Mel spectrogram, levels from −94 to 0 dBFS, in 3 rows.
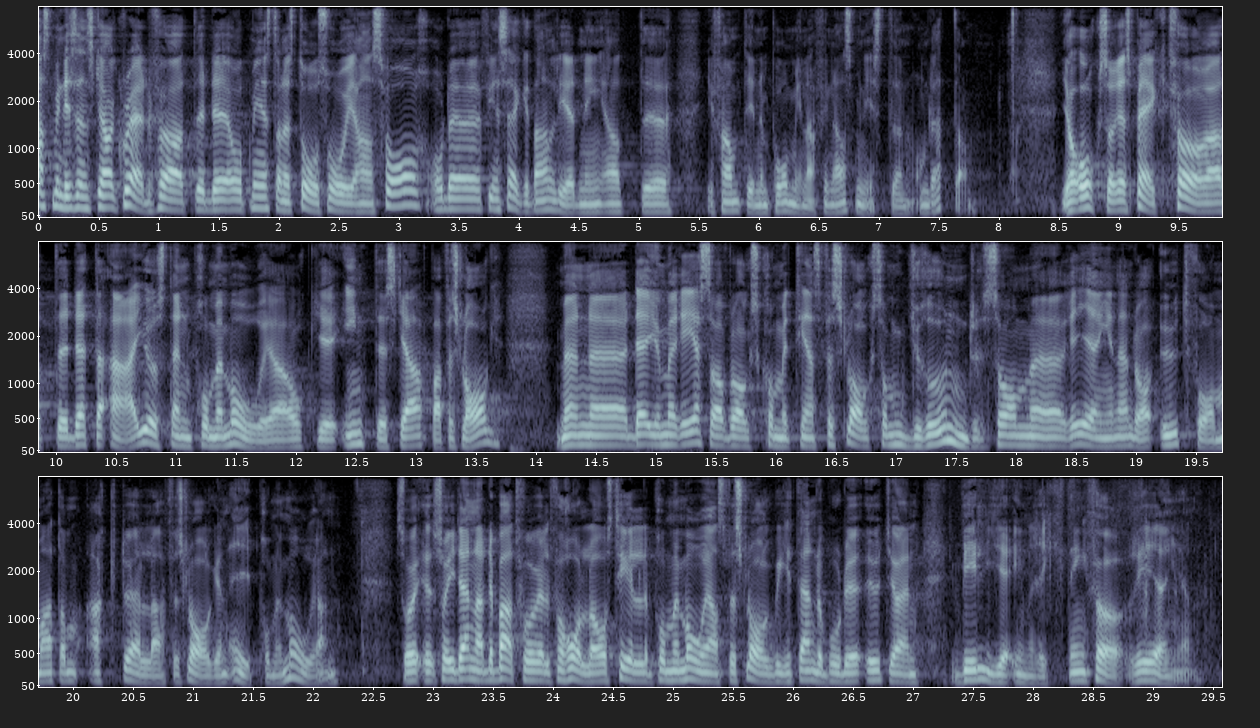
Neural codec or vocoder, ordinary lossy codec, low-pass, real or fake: none; none; none; real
